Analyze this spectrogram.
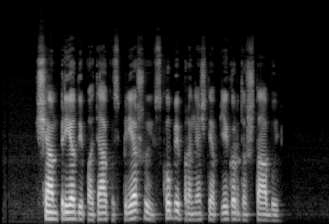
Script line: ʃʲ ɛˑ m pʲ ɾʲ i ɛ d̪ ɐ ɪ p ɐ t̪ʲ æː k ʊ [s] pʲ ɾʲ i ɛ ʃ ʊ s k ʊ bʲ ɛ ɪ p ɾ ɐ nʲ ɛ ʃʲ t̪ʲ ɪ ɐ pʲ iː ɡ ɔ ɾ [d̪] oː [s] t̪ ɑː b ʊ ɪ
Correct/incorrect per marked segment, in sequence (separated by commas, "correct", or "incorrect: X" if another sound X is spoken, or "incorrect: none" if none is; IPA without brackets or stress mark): correct, correct, incorrect: ʃ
